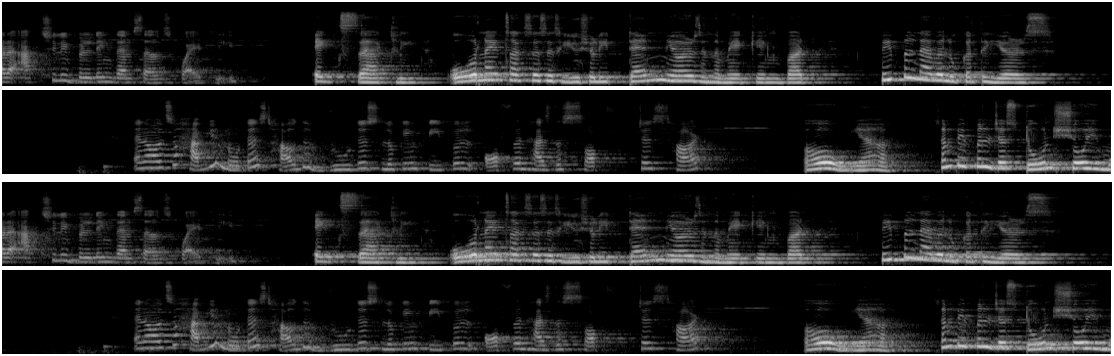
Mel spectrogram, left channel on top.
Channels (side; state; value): both; normal; correlation 0.94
